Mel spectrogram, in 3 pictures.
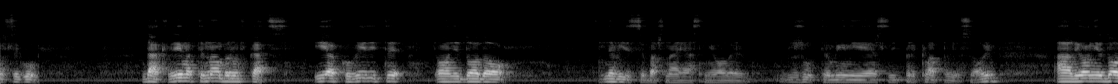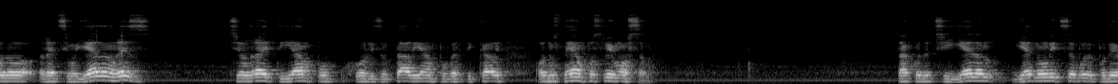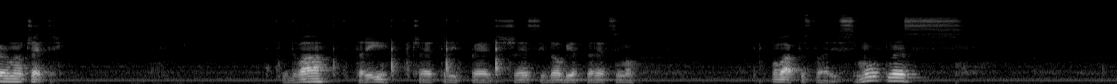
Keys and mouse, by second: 3.4 middle click, 18.8-20.3 middle drag, 25.1 click, 25.7 click, 26.3 click, 26.8 click, 27.3 click, 33.4-33.5 drag.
